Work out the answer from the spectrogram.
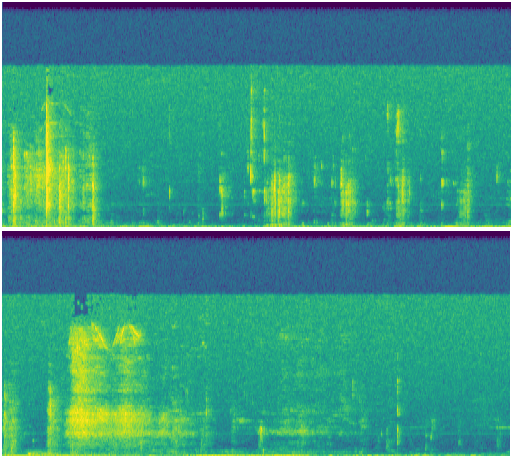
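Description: Crunchy chewing of a braised pork rice flavored potato chip: many quick, crisp bites and munches in an irregular rhythm, fairly faint, with no talk.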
